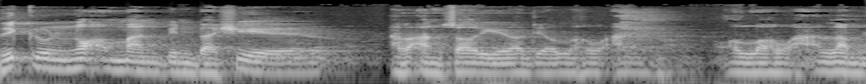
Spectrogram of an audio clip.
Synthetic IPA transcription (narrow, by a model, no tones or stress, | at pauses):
ðɪkɾunɔʔmanbɪnbaʃiɾɾ | ʔalʔa̰nsɑɾirɑd̪ialːɑɦuʔa̰n | walːaɦua̰lam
